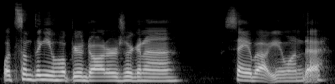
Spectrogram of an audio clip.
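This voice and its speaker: A woman's voice: on the low side, steady tone, fast talker. A woman co-hosting a podcast interview, asking questions in an upbeat, teasing way. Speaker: podcast co-host. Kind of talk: casual interview chat.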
